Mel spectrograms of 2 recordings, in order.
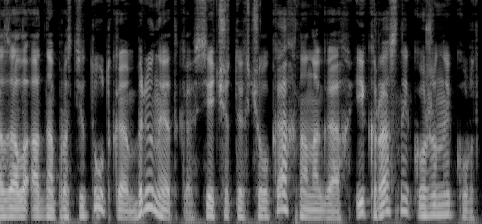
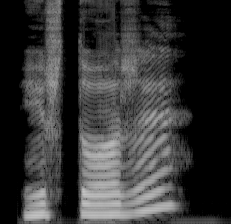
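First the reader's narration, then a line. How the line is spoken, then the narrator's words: Languid woman's voice. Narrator (Russian): томным голосом произнесла блондинка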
